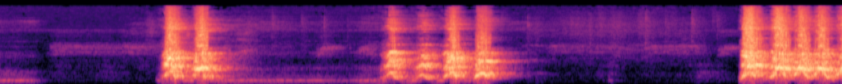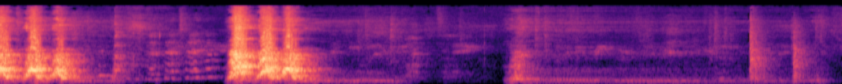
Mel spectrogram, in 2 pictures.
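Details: A female Vizsla, Vada, barks at a stink bug up near the ceiling inside the house; clusters of loud harsh barks separated by pauses, low whining grumbles trailing each burst, a woman's encouraging voice heard too.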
